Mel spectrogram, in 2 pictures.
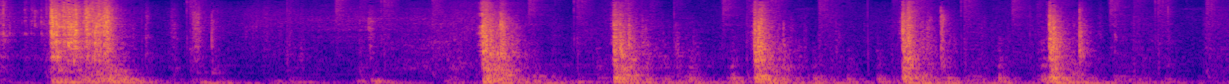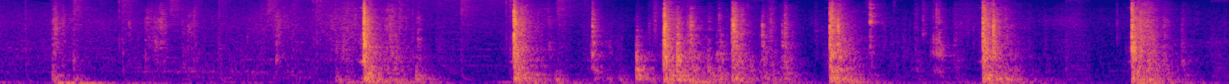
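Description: Crowbar striking and levering at a wooden boat stringer to break its end off: a run of irregular hard knocks and cracking wood, some blows much louder than others.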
